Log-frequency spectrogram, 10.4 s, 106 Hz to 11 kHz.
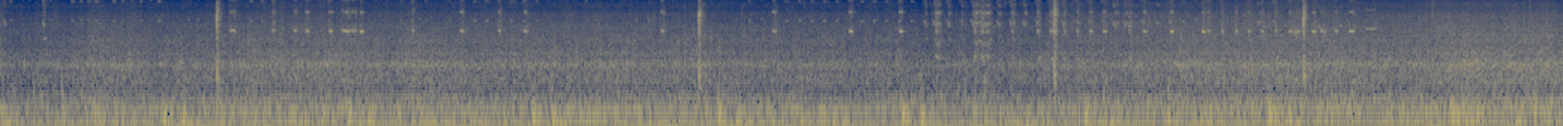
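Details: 1985 Mercedes 190E petrol engine idling, clips cold after sitting overnight and then hot: uneven, wavering low rumble with scattered sharp ticks; rough idle.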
